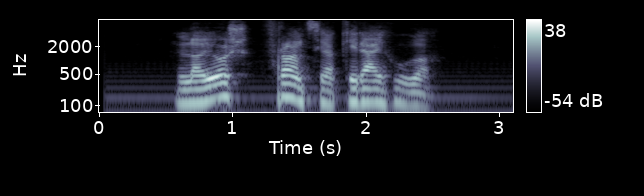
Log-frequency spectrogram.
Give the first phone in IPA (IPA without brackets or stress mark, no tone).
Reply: l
